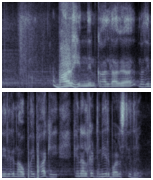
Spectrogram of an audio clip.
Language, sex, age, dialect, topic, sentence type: Kannada, male, 60-100, Northeastern, agriculture, statement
